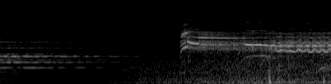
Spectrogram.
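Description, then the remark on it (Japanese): After a quiet stretch with faint, steady high tones, a bird, called a crow here, bursts in with a loud, drawn-out cry that rings close and carries on to the end. “カラスはのんきでいいぜ。”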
